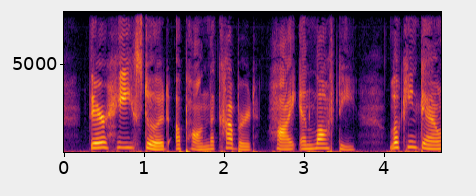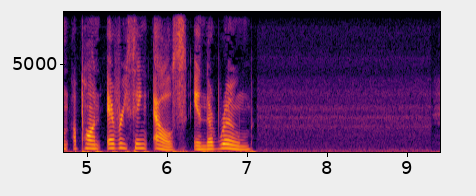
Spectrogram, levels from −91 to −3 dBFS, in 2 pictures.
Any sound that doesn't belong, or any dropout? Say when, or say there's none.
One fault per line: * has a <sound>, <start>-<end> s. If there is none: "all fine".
all fine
